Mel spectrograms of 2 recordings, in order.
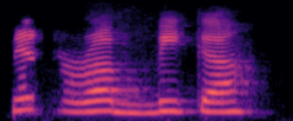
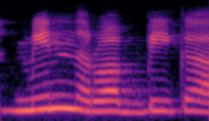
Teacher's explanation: نون ساکن کی جو آواز ہے وہ بالکل ہی ختم ہو جائے گی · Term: ادغام تام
